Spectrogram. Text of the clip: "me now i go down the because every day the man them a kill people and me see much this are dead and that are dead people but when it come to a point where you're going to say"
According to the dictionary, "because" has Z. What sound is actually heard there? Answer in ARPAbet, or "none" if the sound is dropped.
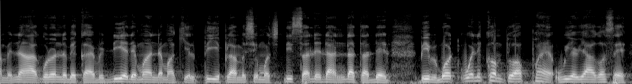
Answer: none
